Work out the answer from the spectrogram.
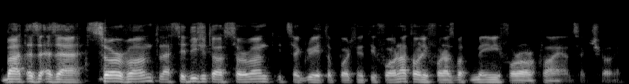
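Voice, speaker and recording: A man's voice: on the low side, steady tone, a little fast. Hesitant Hungarian-accented man, lo-fi. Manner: hesitant, many restarts and fillers. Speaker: panelist. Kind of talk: round table discussion.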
